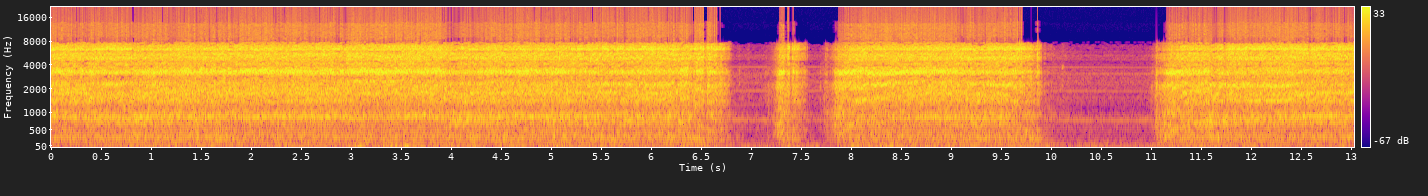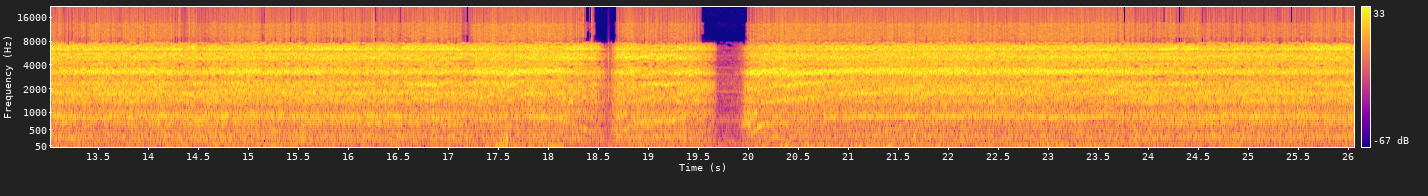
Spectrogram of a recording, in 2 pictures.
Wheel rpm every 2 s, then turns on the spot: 230, 230, 220, 80, 160, 70, 220, 230, 220, 100, 170, 230, 220.
none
